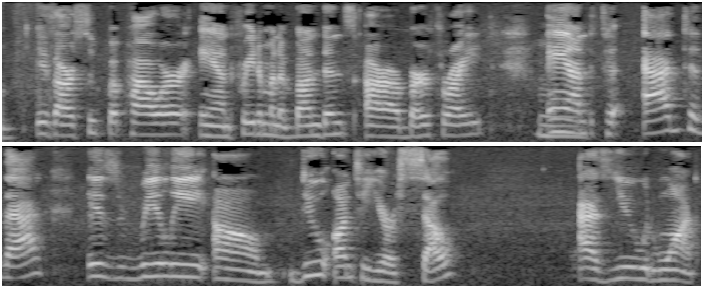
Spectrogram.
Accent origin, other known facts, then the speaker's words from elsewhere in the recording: Jamaica; moved away; I'm originally from Jamaica, and it felt like once I got here, it just started piling on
